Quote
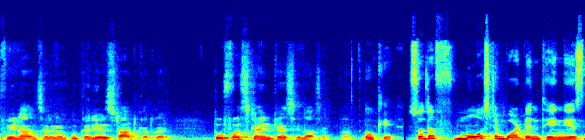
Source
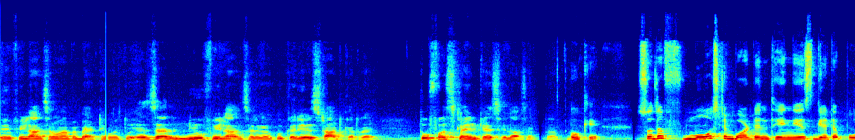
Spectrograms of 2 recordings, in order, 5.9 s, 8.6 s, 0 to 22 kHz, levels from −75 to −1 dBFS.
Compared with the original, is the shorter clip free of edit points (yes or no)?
no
